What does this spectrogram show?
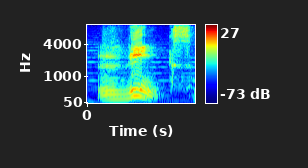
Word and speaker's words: Binks: actually talks about how in Japanese Binks would be pronounced vinx with a V and vinx means Bird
